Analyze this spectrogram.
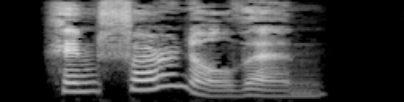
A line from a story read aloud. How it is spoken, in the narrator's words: I almost cheerfully rejoined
